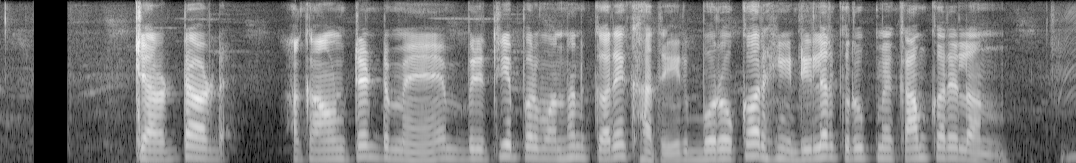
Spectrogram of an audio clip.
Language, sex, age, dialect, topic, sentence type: Bhojpuri, male, 25-30, Southern / Standard, banking, statement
